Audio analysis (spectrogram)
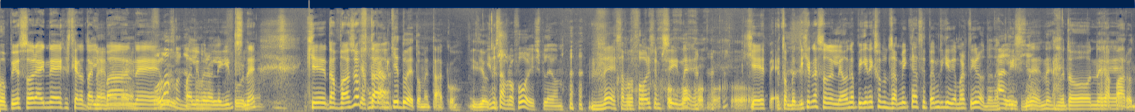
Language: Greek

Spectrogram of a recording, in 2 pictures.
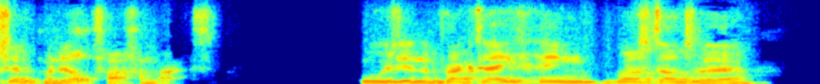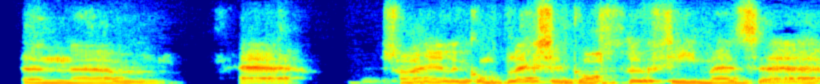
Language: Dutch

